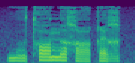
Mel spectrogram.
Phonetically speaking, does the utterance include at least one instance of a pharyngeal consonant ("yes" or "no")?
no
